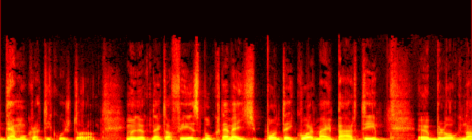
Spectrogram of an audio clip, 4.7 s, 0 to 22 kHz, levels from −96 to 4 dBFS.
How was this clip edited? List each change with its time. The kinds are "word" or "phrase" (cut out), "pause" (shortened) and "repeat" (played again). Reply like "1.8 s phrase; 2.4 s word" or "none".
1.3 s word; 1.6 s phrase; 2.2 s word; 2.6 s word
